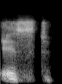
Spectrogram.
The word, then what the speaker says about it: est: And that in Latin, that's est. Same spelling in French, but pronounced e.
